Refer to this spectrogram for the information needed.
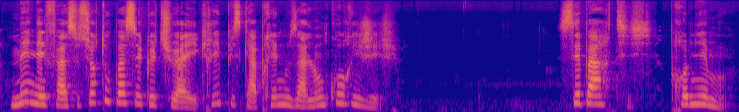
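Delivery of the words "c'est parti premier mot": ordinary talk, nothing marked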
